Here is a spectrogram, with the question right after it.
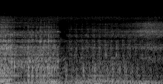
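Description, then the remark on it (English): A loud roar from a big cat, rough and sustained for under two seconds, shifting partway through into a rumbling, growly tail with no voices around it. “Roar in his face.”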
